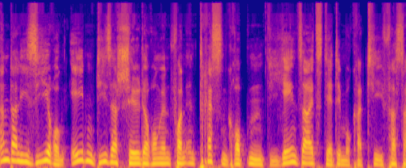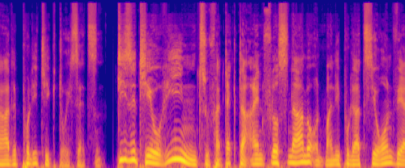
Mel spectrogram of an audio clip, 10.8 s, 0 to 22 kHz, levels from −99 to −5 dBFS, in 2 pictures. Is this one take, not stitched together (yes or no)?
no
